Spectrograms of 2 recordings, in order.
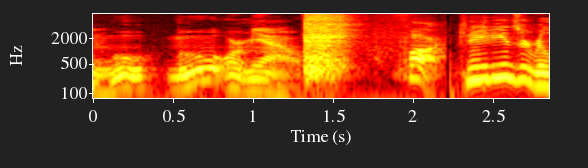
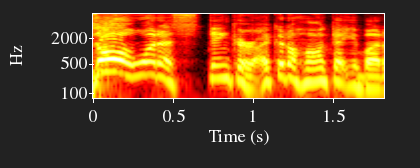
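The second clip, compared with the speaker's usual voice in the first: mock scolding; 8 dB louder than usual. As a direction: tut at the bad driver loudly. Scolding driver.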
